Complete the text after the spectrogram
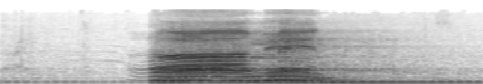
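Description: A man sings a long chanted phrase through loudspeakers, echoing outdoors.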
